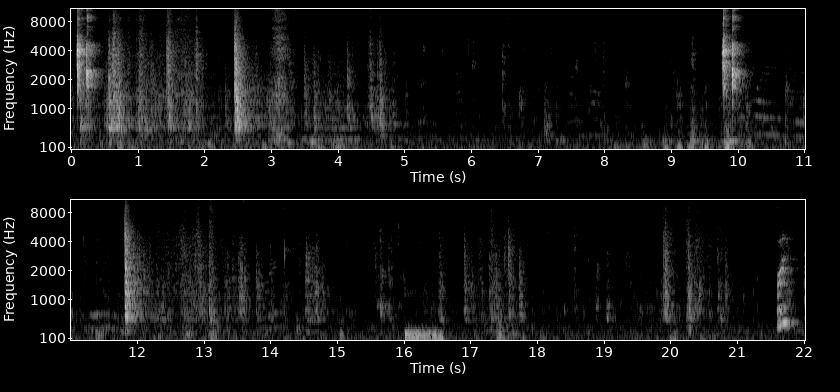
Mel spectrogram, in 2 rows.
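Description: Wire dog crate rattling and clanking as its metal door is swung and the dog shifts inside: a string of separate sharp metallic clicks and knocks, the loudest near the start, about 2.5, 10 and 12 seconds in, with a dull thump about 16 seconds in.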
